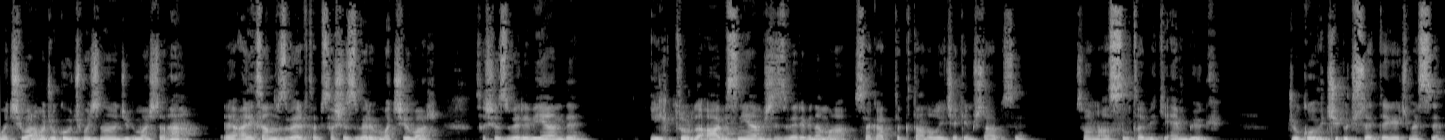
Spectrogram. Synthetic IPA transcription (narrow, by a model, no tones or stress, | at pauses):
mat͡ʃʰɯvaɾamad͡ʒo̞ko̞vit͡ʃmat͡ʃʰɯnd̪anø̞nd͡ʒɛbimat͡ʃt̪ʰa̰ɦɛ | ɛːʔa̰lʲɛksand̪ɾzveɾɛft̪ʰabiːsaʃɯzveɾɛvmat͡ʃʰɯvaɾ̥saʃɯzve̞ɾivijænd̪ɪ | ilʲc̚t̪ʰuɾd̪aʔaːbisinijælʲmiʃizve̞ɾevinamasakat̪lːˠɯkt̪ʰand̪o̞lˠajɯt͡ʃʰecilʲmiʃt̪aːbisɪ | so̞nɾa̰ːsɯlˠt̪ʰabiːcʰiʔænbyjyc | d͡ʒo̞kʰo̞vit͡ʃʰiʔyt͡ʃsɛt̪ʰːɛɟɛt͡ʃmesɪ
